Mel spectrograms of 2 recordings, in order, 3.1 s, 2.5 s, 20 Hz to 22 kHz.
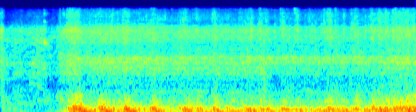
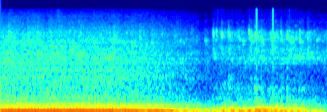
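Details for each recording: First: '56 Chevy with 500-hp small block, vacuum advance, after replacing failed ignition boxes: catches, climbs smoothly to a high rev, holds and eases down with no misses or hesitation; normal running. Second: '56 Chevy with 500-hp small block on a cold drag strip, 3,000 rpm launch: deep V8 rumble pulls strongly then bogs and dies within seconds; ignition shutting off mid-run, cause unknown.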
